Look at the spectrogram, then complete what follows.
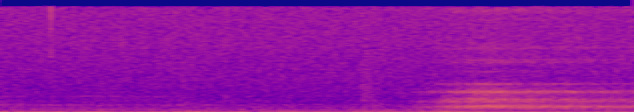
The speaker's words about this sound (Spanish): si solo por algunos segundos, si solo por un, una respiración. Dice ah, ah, varios personas que si toma una sola una respiración con toda la atención adentro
